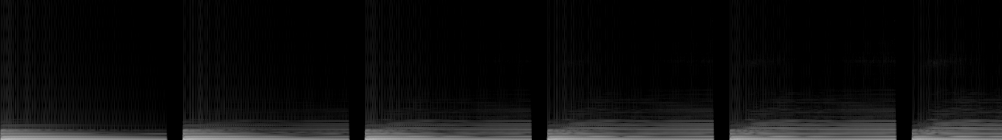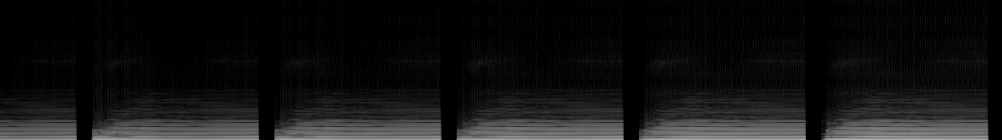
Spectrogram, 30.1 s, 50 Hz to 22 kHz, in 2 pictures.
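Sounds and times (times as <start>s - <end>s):
piano: 0.0s - 14.7s
clarinet: 2.8s - 29.9s.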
